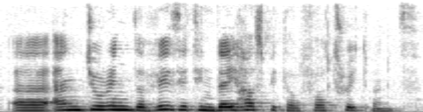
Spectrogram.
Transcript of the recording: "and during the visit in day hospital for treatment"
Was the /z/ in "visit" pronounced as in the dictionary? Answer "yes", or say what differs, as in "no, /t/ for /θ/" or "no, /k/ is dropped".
yes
